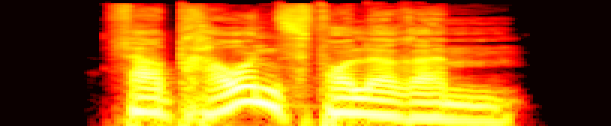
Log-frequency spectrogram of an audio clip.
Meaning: strong dative masculine/neuter singular comparative degree of vertrauensvoll
- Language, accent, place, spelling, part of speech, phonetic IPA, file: German, Germany, Berlin, vertrauensvollerem, adjective, [fɛɐ̯ˈtʁaʊ̯ənsˌfɔləʁəm], De-vertrauensvollerem.ogg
